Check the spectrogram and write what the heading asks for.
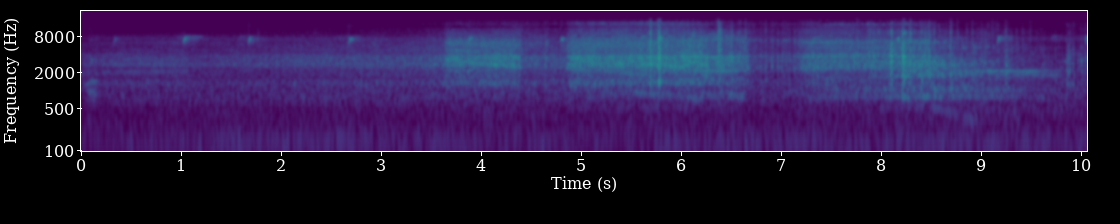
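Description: Arrma Limitless V2 RC car with a Castle 1721 brushless motor driven back at low speed. Its motor whine and tyre noise come up in the middle, with the pitch sliding up and down, then the pitch falls as the car slows to a stop. A steady low rumble runs underneath.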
